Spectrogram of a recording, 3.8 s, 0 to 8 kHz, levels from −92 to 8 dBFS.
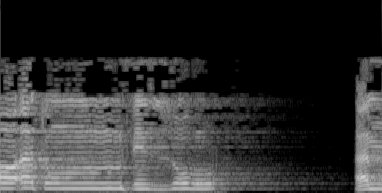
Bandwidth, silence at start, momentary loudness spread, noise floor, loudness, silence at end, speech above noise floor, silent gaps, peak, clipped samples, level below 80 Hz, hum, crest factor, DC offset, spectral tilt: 5.8 kHz; 0 s; 11 LU; -71 dBFS; -21 LUFS; 0 s; 52 dB; none; -2 dBFS; under 0.1%; -60 dBFS; none; 18 dB; under 0.1%; -9.5 dB/octave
